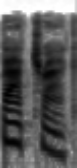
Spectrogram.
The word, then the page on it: backtrack: American English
